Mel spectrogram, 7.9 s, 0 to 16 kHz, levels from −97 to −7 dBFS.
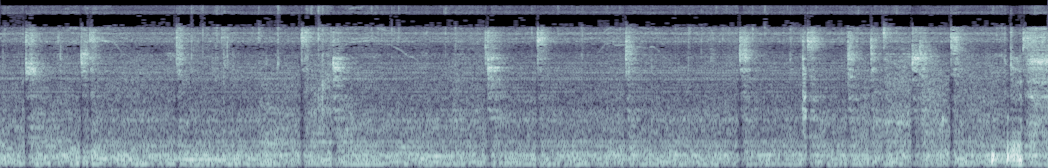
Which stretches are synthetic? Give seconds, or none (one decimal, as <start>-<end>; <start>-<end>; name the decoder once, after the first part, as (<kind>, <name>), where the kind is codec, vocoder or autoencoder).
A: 0.5-1.9 (vocoder, BigVGAN v2)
